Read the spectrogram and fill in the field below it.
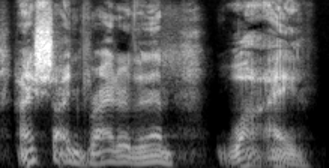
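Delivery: high, proud boast dropping to a demanding why; boastful grievance. Retold or imitated. Lucifer comparing himself to the stars, boasting bitterly. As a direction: protest that you outshine them all.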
